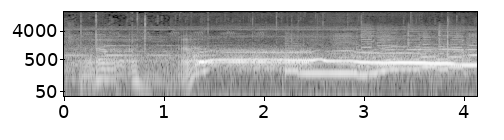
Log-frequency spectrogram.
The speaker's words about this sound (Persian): بعضی وقتا زوزه کشیدن یه بچه گورک فرکانسش از صدای بعضی آدم ها بالاتره.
